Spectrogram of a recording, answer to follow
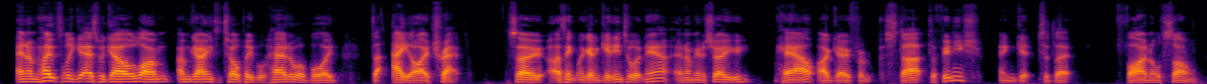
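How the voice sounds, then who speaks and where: A man at medium pitch, recorded very cleanly against a silent background, the sound dry and close with no echo. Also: ordinary pitch variation, fairly quick pace. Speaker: YouTuber and music creator. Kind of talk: tutorial. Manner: halting.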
